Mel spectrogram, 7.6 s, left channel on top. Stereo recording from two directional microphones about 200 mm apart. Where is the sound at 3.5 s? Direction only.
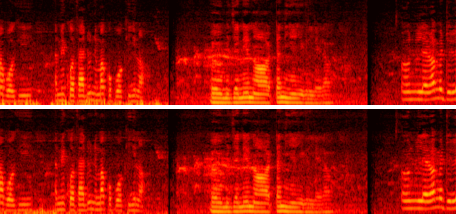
Centre (ahead or behind).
